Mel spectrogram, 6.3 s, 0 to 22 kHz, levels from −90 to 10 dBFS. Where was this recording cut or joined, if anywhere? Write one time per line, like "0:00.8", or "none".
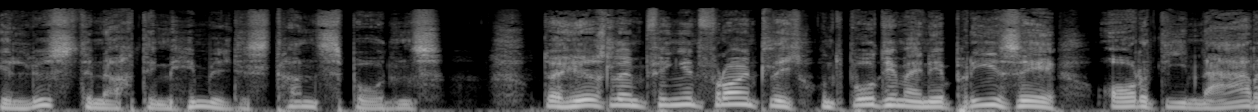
0:02.6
